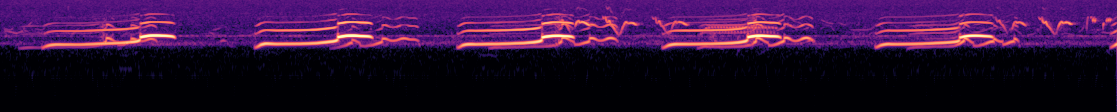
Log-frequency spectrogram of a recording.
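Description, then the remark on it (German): A Eurasian curlew calls five times in a steady rhythm, each a clear rising, bubbling whistle ending in a trill, fairly loud with no voices over it. “Das klingt sehr schön in so weiten Wiesenflächen und zur Brutzeit, da wo es ihn noch gibt, dann wird es da auch noch ein bisschen lauter.”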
